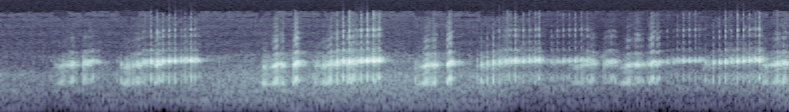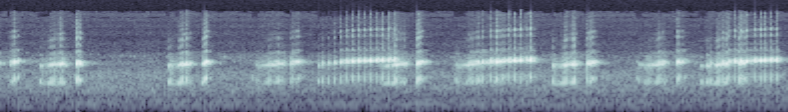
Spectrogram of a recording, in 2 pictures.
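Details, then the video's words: Frogs in a rice field, their singing called melodious: short raspy croaking bursts repeated irregularly in quick clusters, several calls overlapping at times, over a faint steady background hum. "suara katak di sawah merdu"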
